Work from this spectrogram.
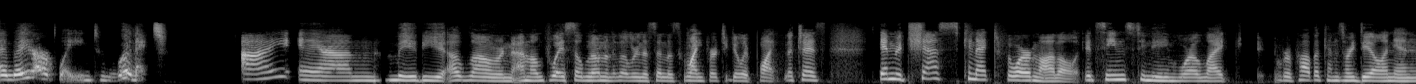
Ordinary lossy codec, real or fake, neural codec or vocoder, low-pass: MP3, 48 kbps; fake; codec, 16 kHz, 0.5 kbps, X-Codec, HuBERT features, trained on general audio; 7.2 kHz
